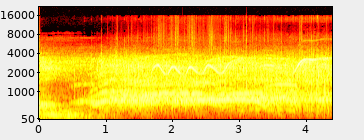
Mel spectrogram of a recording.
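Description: A live rock band's final note dies away, then the audience cheers, shouts and whistles, with one wavy whistle about halfway through.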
